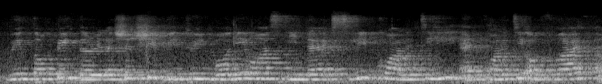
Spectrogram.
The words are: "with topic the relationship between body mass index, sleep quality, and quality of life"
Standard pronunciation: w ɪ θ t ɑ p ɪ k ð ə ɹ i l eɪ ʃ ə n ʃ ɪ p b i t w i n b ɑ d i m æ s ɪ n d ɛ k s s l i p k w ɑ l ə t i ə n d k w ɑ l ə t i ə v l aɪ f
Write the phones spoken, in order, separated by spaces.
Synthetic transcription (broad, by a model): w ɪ t ɑ p ɪ k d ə ɹ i l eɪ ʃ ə n ʃ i p b i t w i n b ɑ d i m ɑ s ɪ n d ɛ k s s l i p k w ɑ l ə t i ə n k w ɑ l ə t i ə f l aɪ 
